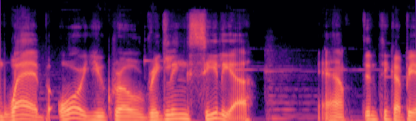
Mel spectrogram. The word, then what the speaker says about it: cilia: I was trying to look at that and trying to pronounce that, and all I was coming was Kilia. Cilia.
